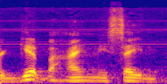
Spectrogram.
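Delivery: cold and low, not shouted; Jesus turning sternly on Peter; low stern rebuke. Acted. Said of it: "Powerful rebuke".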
